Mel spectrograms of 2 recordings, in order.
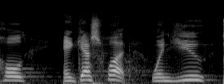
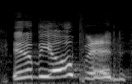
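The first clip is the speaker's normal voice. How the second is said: much higher and loud; excited; 10 semitones higher, 7 dB louder than usual. Real, not acted. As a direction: burst out with amazement. Excited preaching climax.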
